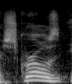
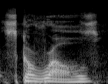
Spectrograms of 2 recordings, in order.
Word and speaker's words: Skrulls: right, were Skrulls in disguise as Russian soldiers. – Say it right. Skrulls.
